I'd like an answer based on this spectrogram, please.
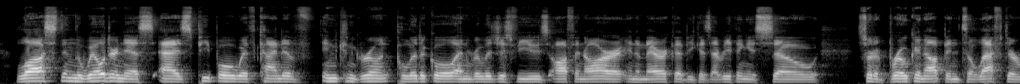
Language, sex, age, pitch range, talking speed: English, male, 30-49, 125-145 Hz, 170 wpm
